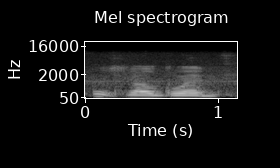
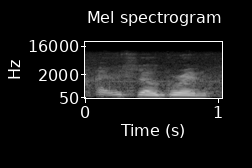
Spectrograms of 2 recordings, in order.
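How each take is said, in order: First: Disgusted. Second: Loud, high, disgusted wail; disgusted cry. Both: Real, not acted. Reacting to eating raw leek.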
